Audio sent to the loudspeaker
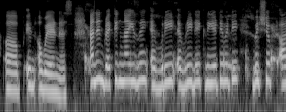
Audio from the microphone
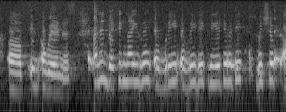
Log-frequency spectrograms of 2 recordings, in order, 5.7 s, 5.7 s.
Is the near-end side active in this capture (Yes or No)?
No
